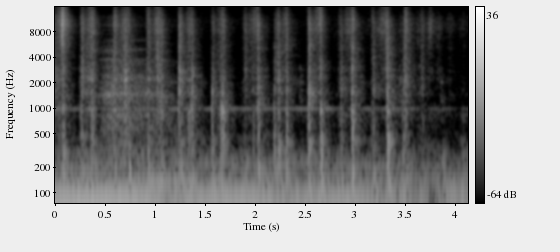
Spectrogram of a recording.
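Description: A deck of tarot cards being shuffled by hand: a quick, irregular run of card snaps and slides.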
